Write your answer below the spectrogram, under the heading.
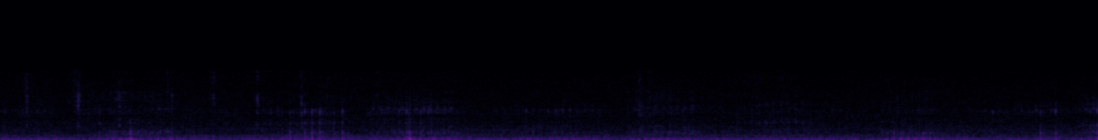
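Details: Steady cat purr, low and buzzing with a regular fluttering beat, recorded close and quiet, occasional light scratch sounds over it.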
